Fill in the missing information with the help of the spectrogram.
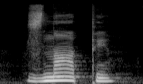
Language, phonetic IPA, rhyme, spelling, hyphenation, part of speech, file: Ukrainian, [ˈznate], -ate, знати, зна‧ти, verb, Uk-знати.ogg
- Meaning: to know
